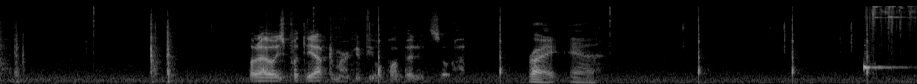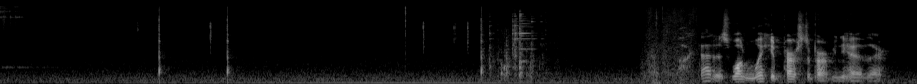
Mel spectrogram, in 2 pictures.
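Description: Short interface clicks tick as menu options change.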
